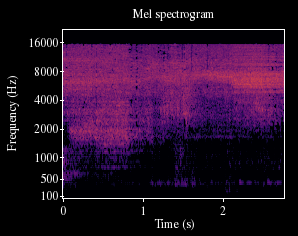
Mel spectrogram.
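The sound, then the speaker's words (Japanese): A shower sprays steadily, a continuous bright hiss of water pouring without pause as hair is rinsed during a hair wash. No voices are heard over the spray. “それじゃあまたシャワーしますよ。”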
